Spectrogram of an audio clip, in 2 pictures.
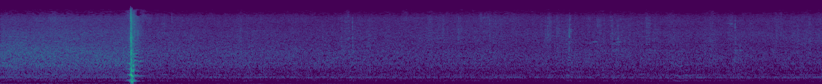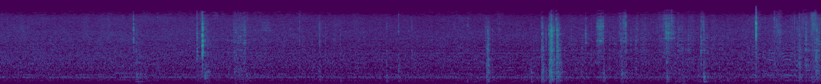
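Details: Bees humming continuously in a low, even drone during a beehive check where comb has been found. Occasional sharp taps and knocks from handling the hive cut through the buzz.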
